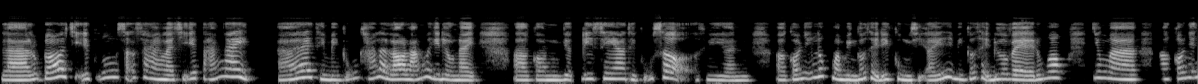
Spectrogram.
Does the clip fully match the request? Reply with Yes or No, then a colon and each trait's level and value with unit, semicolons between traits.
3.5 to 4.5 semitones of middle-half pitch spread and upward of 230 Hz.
No: average, 5.2 semitones; high, 240 Hz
